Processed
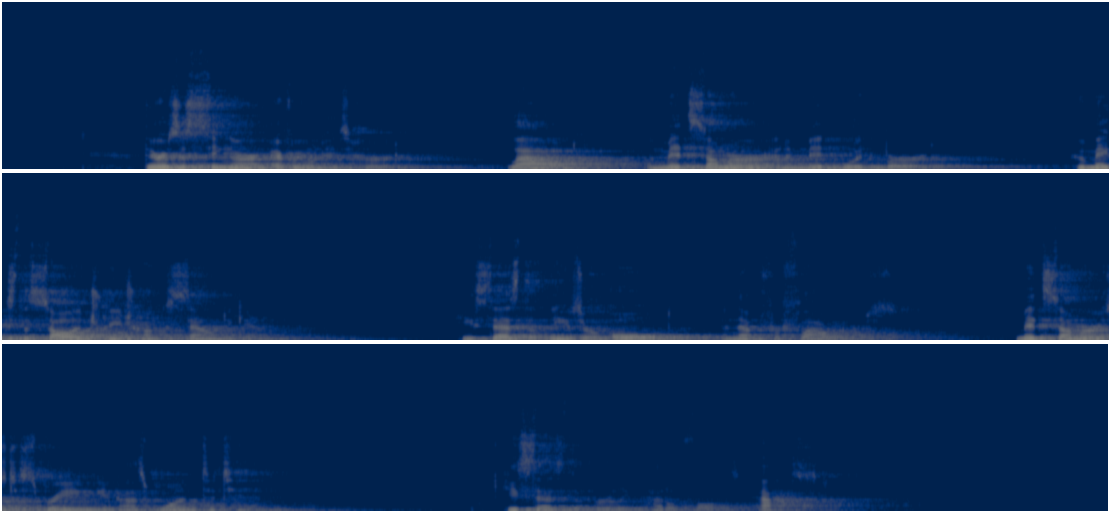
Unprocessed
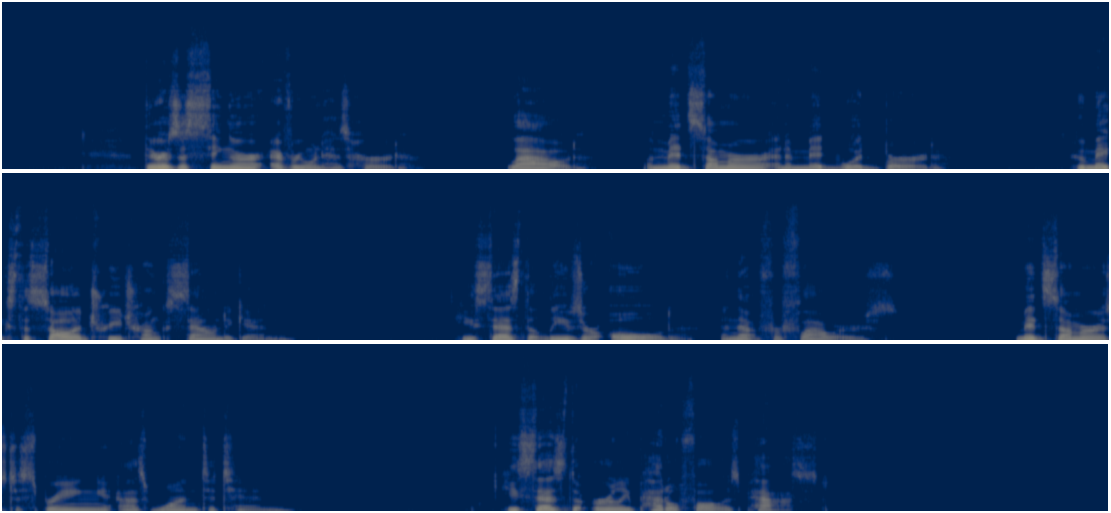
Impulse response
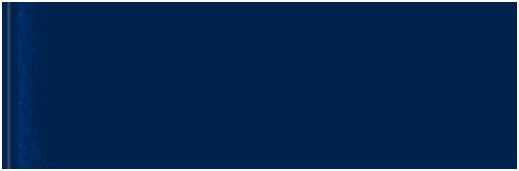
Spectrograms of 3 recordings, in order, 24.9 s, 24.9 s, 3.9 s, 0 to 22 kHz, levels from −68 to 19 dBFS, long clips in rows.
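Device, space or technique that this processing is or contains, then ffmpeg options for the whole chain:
swimming-pool hall: -filter_complex "[0:a]asplit=3[a][b][c];[a]afade=t=out:st=20.62:d=0.02[d];[b]equalizer=f=125:t=o:w=1:g=-5,equalizer=f=250:t=o:w=1:g=-10,equalizer=f=500:t=o:w=1:g=-6,equalizer=f=1k:t=o:w=1:g=-9,equalizer=f=2k:t=o:w=1:g=-9,equalizer=f=4k:t=o:w=1:g=-12,equalizer=f=8k:t=o:w=1:g=-4,afade=t=in:st=20.62:d=0.02,afade=t=out:st=22.3:d=0.02[e];[c]afade=t=in:st=22.3:d=0.02[f];[d][e][f]amix=inputs=3:normalize=0[g];[1:a]atrim=start_sample=2205[h];[g][h]afir=irnorm=-1:irlink=0,highshelf=f=5.8k:g=-5.5"

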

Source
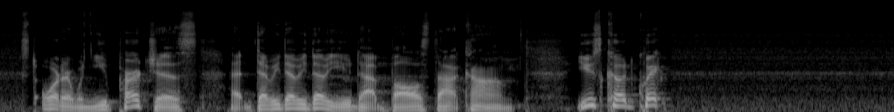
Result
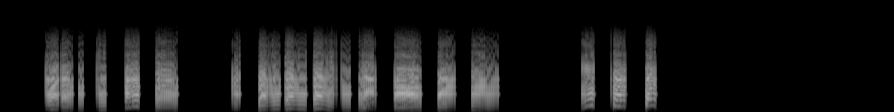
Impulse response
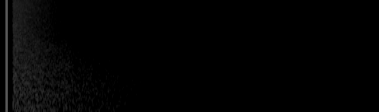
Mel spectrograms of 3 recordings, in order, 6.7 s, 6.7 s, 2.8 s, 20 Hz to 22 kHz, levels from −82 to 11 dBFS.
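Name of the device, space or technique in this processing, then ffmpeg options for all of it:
hand-held game console: -af "acrusher=bits=3:mix=0:aa=0.000001,highpass=490,equalizer=f=570:t=q:w=4:g=7,equalizer=f=880:t=q:w=4:g=5,equalizer=f=1.3k:t=q:w=4:g=8,equalizer=f=2k:t=q:w=4:g=4,equalizer=f=2.9k:t=q:w=4:g=-6,equalizer=f=4.3k:t=q:w=4:g=-9,lowpass=f=4.8k:w=0.5412,lowpass=f=4.8k:w=1.3066,volume=1dB"

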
